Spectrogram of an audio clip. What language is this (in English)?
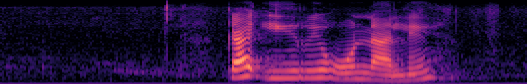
Northern Sotho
